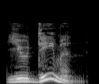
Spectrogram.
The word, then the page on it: eudemon: British English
